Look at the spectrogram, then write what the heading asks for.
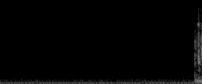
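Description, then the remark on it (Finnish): A low, steady hum runs under near-silence, with a faint tick, then one sharp, loud keyboard clack right at the end. No one speaks. “No näppäimistö äänet kuuluu ja nyt kuuluu puheäänikin.”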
